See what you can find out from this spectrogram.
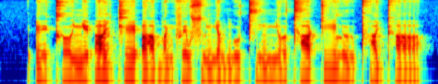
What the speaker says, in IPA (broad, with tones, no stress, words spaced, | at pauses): ʔeː˩ kʰɤː˩ɲe˧ʔaː˥˨j kʰeː˧˥ʔaː˩ba˩ŋ fe˧˥wsu˩˧ɲa˧˩wŋuː˧ t̪ʰi˩˧nɲɤː˩˧ t̪ʰaː˧˥k̚ʔiː˧˥lɯː˩˧ pʰa˧˩jpʰa˧˩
